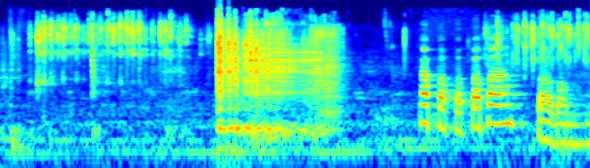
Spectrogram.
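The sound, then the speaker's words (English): Dice clatter and tumble across a hard tabletop in a quick burst of hard rattling as players roll for a vigilance check in a tabletop role-playing game, followed by a brief moment of people talking. “Look at all these rolls. Okay, make your vigilance roll. We just did.”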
